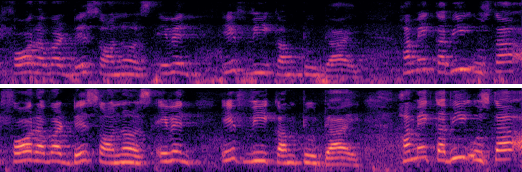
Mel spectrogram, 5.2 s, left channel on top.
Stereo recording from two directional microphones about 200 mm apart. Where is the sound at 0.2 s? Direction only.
30° right (ahead or behind).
